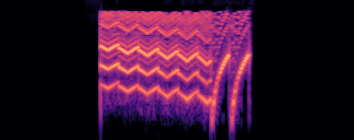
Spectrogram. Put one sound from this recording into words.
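A descending electronic tune plays.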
